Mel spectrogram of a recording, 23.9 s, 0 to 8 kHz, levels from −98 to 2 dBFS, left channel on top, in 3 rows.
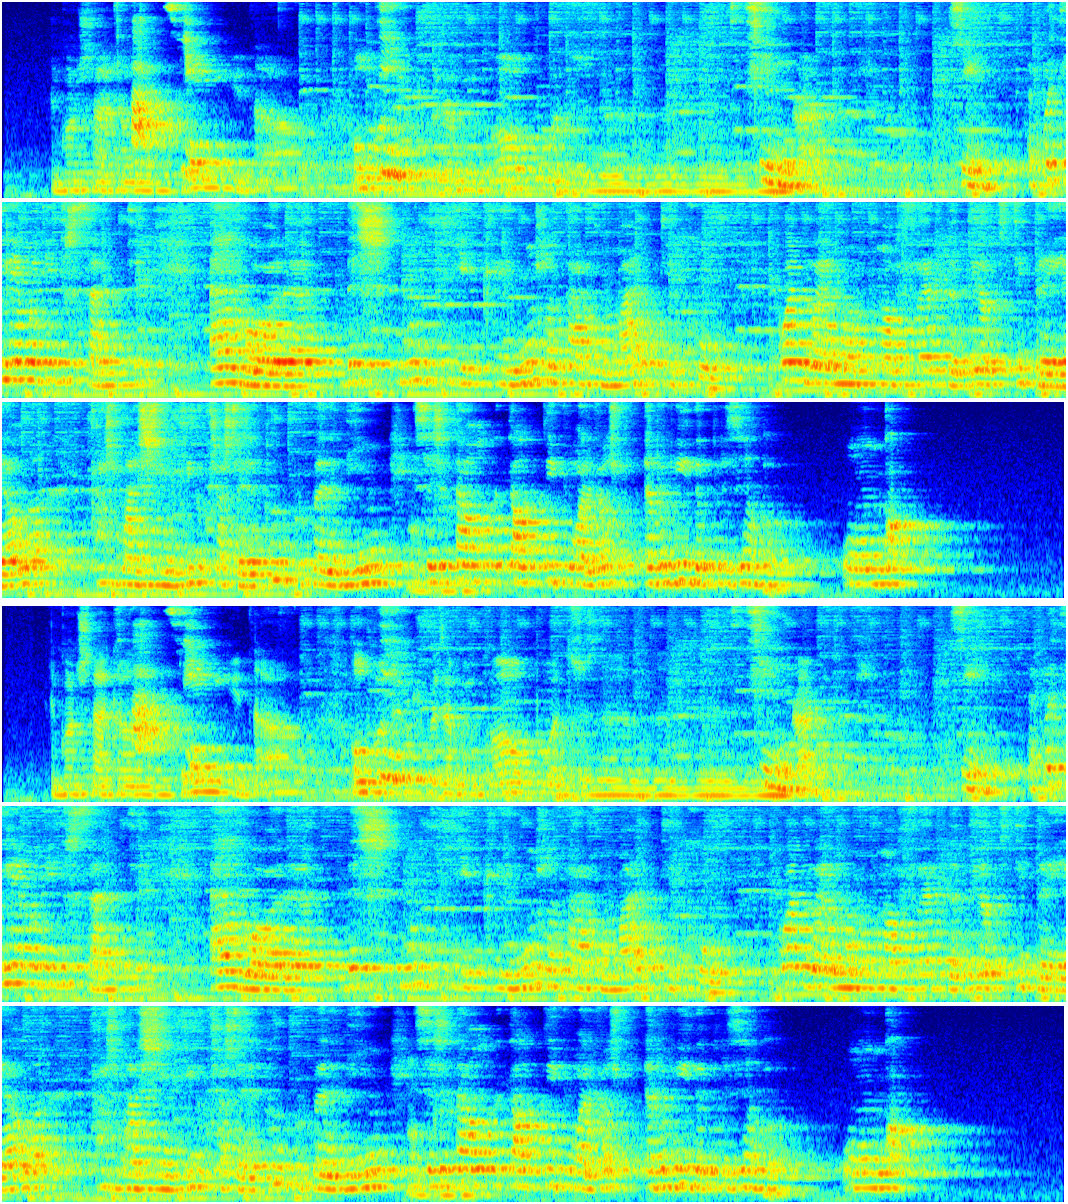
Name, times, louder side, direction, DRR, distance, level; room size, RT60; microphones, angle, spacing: voice 1, 0.4-6.8 19.0-19.5, right 2 dB, 80° right, 4 dB, 0.5 m, -30 dB
voice 2, 1.0-1.6 2.8-3.1 5.6-6.0 7.1-7.4 7.7-13.4 13.8-21.9 22.2-22.6, left 2 dB, 35° left, -2 dB, 0.7 m, -23 dB
sound 1, 2.2-18.5, left 1 dB, 75° left, 0.8 m, -38 dB
2.9 x 2.8 x 2.9 m, 1.2 s
head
